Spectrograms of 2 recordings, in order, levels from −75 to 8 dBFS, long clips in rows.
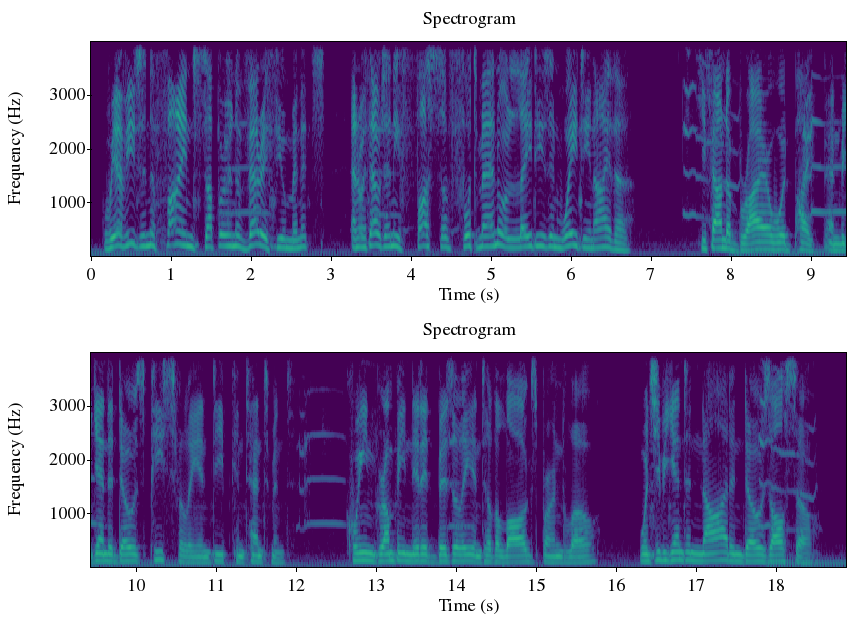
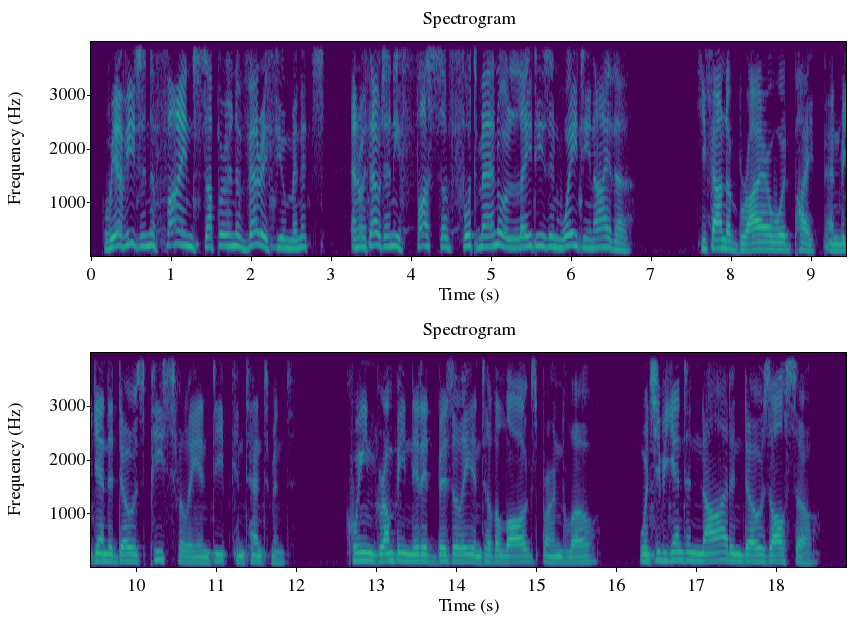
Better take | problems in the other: second | background sound (Bass guitar + Meow); 19 dB below the speech

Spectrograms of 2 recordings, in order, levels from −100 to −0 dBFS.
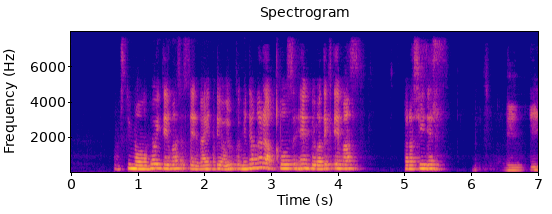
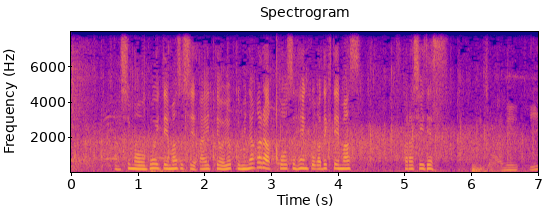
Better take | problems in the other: second | noise reduction (neural mask model DeepFilterNet 3)

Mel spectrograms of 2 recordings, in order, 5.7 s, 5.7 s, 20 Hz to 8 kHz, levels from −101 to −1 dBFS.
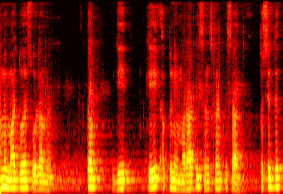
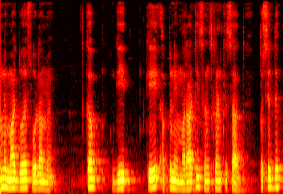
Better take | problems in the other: second | noise reduction (neural separator model SepFormer DNS4)

